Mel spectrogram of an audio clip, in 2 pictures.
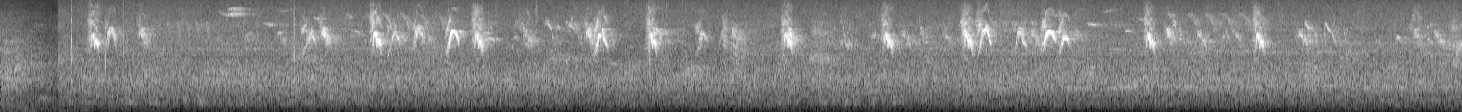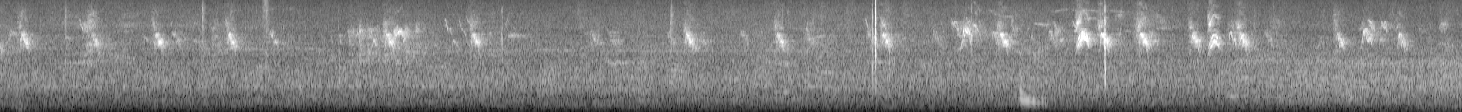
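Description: Small birds chirping, many short high chirps at an irregular pace throughout, over a faint outdoor hiss.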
